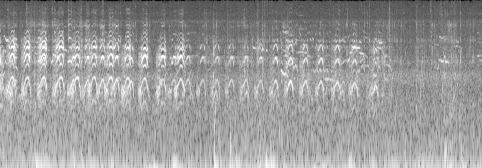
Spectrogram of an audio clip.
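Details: Seagulls at Rio del Mar call in a long, steady series of arched, honking yelps, about three per second. The sound starts loud and gradually fades, with faint low rumble beneath.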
